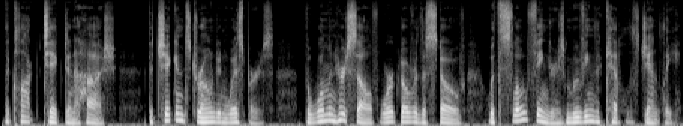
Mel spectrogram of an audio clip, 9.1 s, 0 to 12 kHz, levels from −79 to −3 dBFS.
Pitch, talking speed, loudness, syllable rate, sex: 115 Hz, 165 wpm, -17 LUFS, 4.9 syllables/s, male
